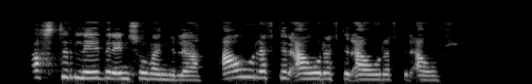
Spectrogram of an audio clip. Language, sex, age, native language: Icelandic, female, 20-29, Icelandic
